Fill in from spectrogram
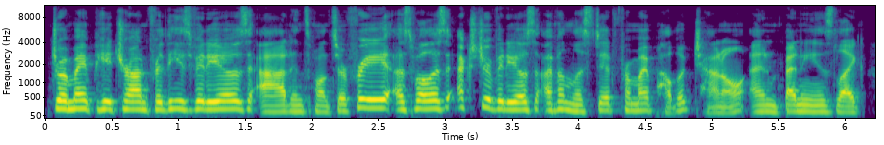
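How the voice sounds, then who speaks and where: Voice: medium pitch, brisk, fairly bright tone. A video host giving sarcastic, foul-mouthed comedic commentary in a snarky, mocking manner.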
